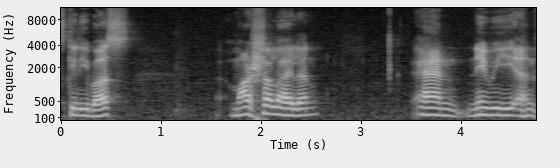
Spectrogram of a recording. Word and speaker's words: Kiribati: are countries like tuvalu Kiribati they pronounce as kiribas Marshall Island and nii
